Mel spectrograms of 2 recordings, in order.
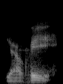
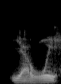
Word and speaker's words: Yahweh: aprender a mostrar ahora, que la pronunciación antigua era Yahweh en cuanto al nombre sagrado.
